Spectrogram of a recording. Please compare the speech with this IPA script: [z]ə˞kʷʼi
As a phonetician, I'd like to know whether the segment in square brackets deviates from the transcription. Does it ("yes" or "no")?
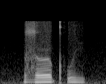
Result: no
